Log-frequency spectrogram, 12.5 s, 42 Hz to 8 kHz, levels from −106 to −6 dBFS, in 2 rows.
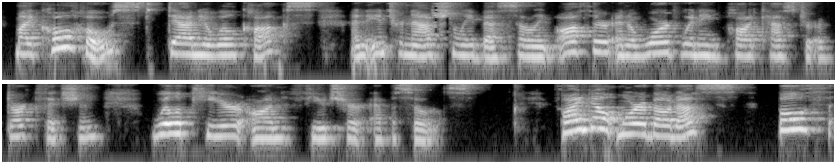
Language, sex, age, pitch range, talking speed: English, female, 40-59, 210-275 Hz, 120 wpm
